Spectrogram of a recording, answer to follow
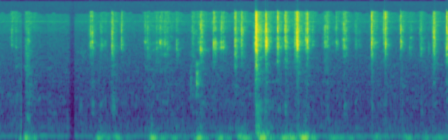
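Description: Faint computer keyboard typing and clicking: irregular keystrokes, bunching into a quick run about two and a half seconds in, over a low steady hum.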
